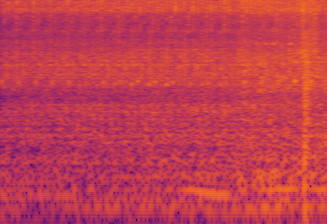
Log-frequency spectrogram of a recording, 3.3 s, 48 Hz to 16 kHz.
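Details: A Toyota Vios after failed fuel injector No. 3 was replaced, plus new spark plugs, cleaned throttle body, oil, coolant and air filter. It has an even, steady idle rumble without stumble or shake, and the former engine vibration is gone.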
